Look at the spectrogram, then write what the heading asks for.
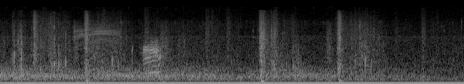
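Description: Duck quacking in the Minecraft Technic Pack, a few short quacks scattered among soft footstep clicks and game ambience, with no speech.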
